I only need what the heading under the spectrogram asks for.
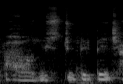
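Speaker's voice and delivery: scolding herself under her breath; harsh self-talk. Retold or imitated. To herself after a slip, a soft mock scold. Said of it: "I wasn't like".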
